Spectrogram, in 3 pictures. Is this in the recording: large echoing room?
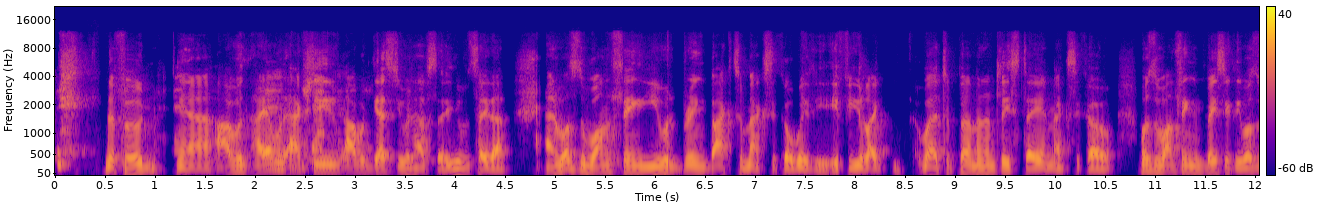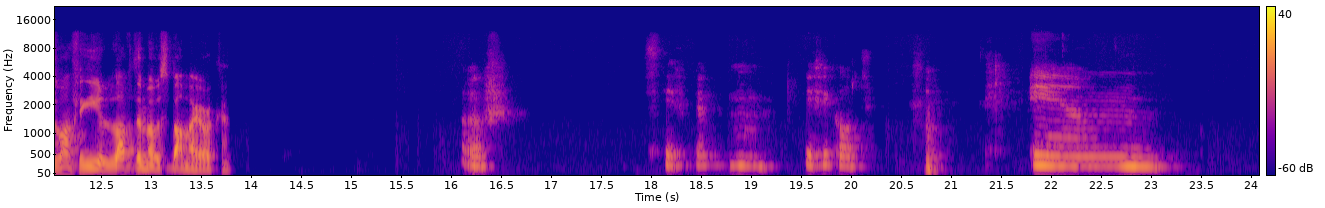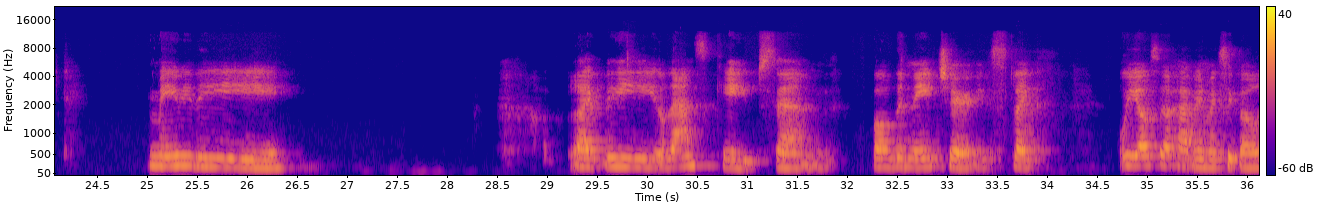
no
